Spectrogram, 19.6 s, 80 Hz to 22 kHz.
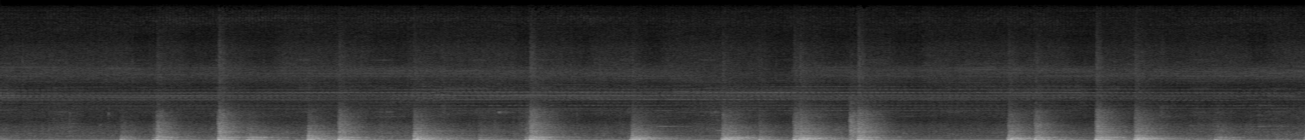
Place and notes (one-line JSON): {"title": "Jinsnan, New Taipei City - Factory machinery sounds", "date": "2012-07-11 10:00:00", "latitude": "25.21", "longitude": "121.60", "altitude": "89", "timezone": "Asia/Taipei"}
